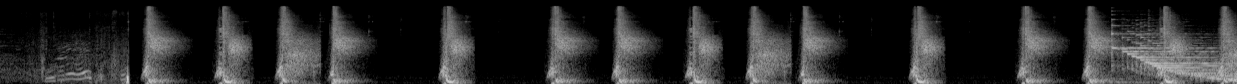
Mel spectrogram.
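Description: A dozen or so short swish sound effects, one every half second to a second, each sharp at the start and quickly dying away. Music comes in near the end.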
